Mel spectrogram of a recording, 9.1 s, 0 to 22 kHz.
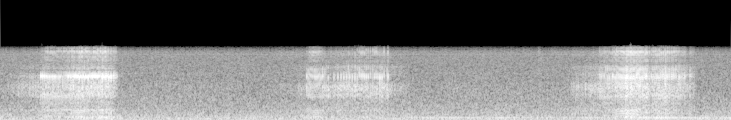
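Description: Three rough, noisy breath sounds a few seconds apart, about 20 a minute, with quiet between: ordinary snoring during sleep.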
